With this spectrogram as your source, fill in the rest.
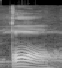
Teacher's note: huruf qaf itu adalah huruf yang keluar dari lisan bagian dalam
